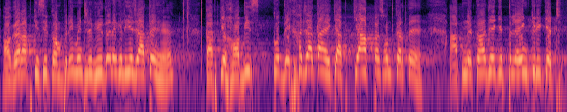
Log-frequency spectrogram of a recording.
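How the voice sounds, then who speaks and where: A man teaching English phrases in a classroom lesson, slowly repeating them word by word. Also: high voice, long reverb tail.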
